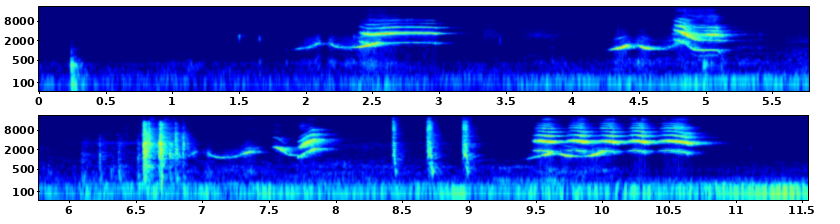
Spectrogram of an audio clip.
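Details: Pet parrot talking in Hindi, saying "mitthu" and "mitthu choori khani hai": five short, squeaky, high-pitched speech-like phrases with a few sharp clicks between them over a faint low hum.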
